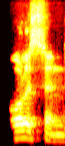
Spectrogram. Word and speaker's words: Ålesund: Is it pronounced Ålesund? Ålesund.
